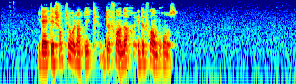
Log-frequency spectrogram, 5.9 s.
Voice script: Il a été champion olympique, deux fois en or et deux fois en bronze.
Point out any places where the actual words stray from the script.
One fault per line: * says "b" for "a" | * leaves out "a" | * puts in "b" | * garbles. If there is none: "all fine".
all fine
